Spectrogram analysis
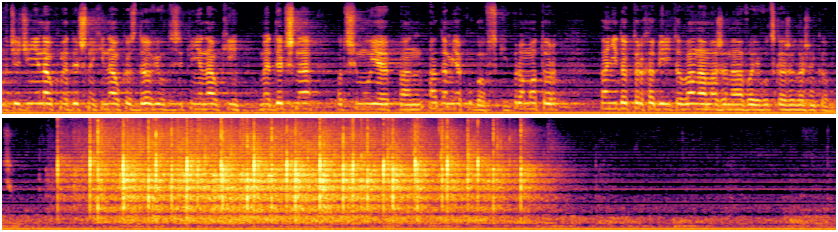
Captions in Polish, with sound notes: w dziedzinie nauk medycznych i nauk o zdrowiu, dyscyplinie nauki medyczne otrzymuje Pan Adam Jakubowski. Promotor Pani dr hab. Marzena Wojewódzka-Żelezniakowicz. [oklaski]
